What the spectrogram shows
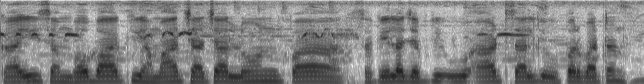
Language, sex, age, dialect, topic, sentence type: Bhojpuri, male, 25-30, Western, banking, statement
